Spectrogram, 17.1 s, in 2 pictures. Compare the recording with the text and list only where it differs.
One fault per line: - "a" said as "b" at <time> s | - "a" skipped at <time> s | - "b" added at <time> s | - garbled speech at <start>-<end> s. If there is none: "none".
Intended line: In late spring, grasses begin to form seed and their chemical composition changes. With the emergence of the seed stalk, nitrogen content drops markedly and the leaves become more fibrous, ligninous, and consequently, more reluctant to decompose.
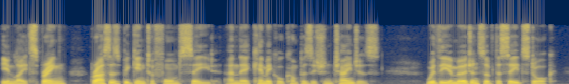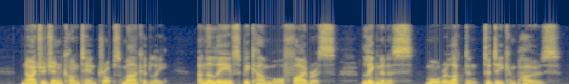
- "and consequently" skipped at 14.7 s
